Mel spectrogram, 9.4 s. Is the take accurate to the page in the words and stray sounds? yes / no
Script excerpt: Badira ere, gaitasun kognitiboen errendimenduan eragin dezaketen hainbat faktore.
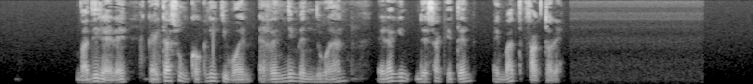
yes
